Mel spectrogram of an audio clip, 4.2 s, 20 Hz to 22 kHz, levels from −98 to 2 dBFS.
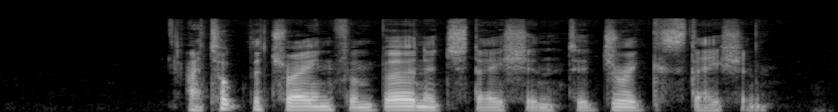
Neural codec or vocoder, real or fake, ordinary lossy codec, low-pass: none; real; none; 10.8 kHz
